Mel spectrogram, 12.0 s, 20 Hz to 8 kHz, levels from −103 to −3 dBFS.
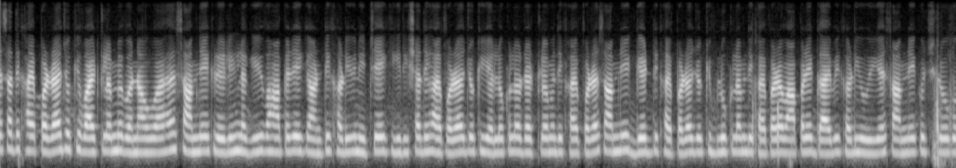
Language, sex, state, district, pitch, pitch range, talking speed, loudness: Hindi, female, Bihar, Bhagalpur, 215 Hz, 210-225 Hz, 345 wpm, -18 LUFS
